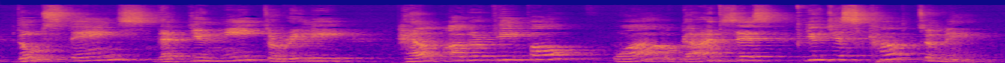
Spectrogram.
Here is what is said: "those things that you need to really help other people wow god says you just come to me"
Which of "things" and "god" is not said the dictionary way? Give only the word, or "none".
none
